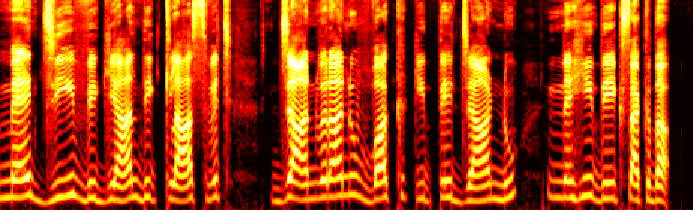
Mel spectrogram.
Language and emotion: Punjabi, disgusted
